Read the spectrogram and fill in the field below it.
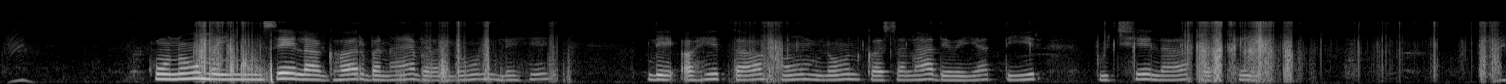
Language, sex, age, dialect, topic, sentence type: Chhattisgarhi, female, 25-30, Northern/Bhandar, banking, statement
